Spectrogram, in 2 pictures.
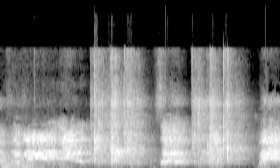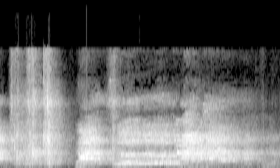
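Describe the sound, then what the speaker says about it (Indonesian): An Indonesian classroom of children does a rhythmic spirit clap, a few loud bursts of patterned clapping alternating with a teacher's voice and the children's chanting. "Coba tepuk semangat dulu."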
